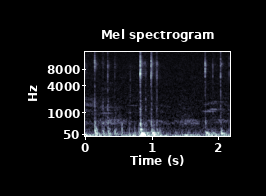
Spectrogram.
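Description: Quick, light keystrokes on a computer keyboard, a short burst of close taps followed by a pause and a few more clicks, quiet and alone with no voices.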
